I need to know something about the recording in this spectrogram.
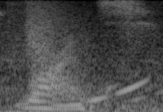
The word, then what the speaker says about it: Lorenz: Report from Google, I'm saying Lorenz the way most pronunciations do. You did not find a single one that said Lawrence. Okay. Interesting. Good to We're all know. desperate, aren't we? But the game says it's Lawrence.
